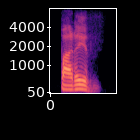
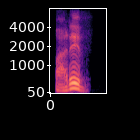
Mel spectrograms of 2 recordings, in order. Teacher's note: la A es átona y la tónica es la E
